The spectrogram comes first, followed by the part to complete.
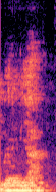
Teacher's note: kalau diwakafkan maka bunyinya jadi ha ya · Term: tak marbutoh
